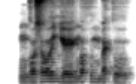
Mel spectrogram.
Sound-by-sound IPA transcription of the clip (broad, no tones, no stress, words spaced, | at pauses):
ŋɡɔzɔːə̯ ʎɛːŋɔhumba ko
